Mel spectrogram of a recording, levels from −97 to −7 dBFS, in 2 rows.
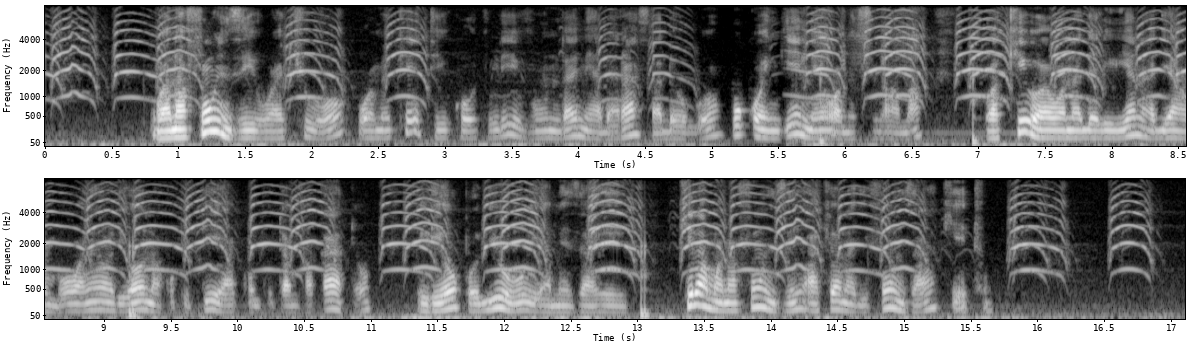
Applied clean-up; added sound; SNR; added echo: none; Gull, seagull; 8 dB; none.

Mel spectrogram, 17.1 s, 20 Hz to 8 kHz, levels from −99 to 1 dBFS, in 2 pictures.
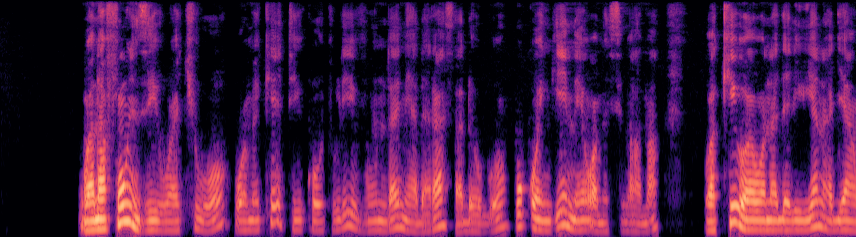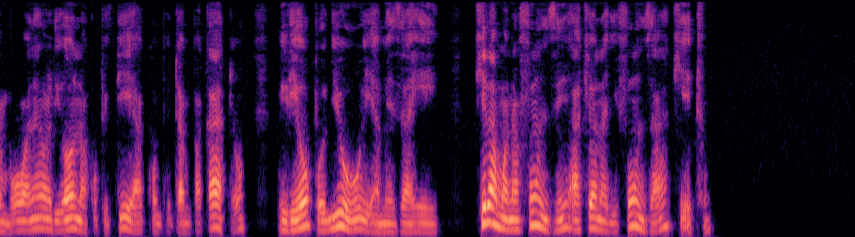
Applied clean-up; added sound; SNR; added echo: none; none; none; none.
